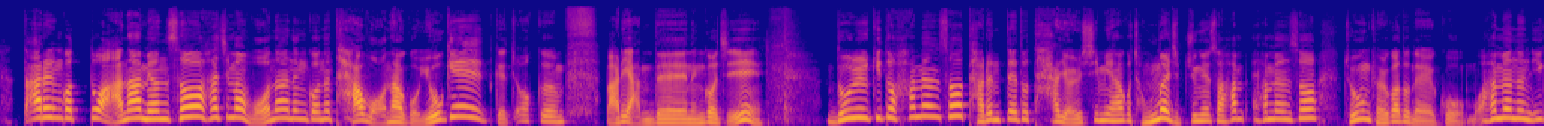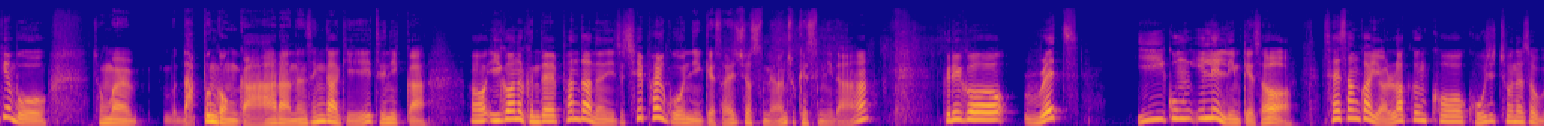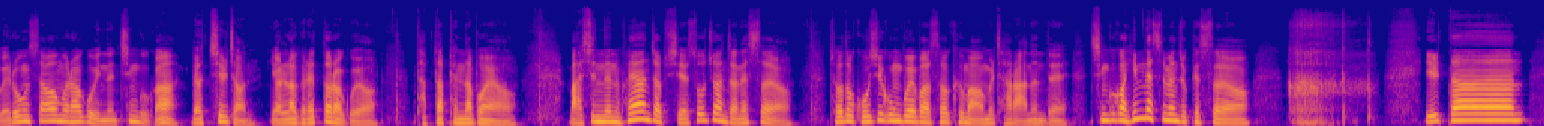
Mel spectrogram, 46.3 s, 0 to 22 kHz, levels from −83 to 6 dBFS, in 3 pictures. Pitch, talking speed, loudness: 165 Hz, 265 characters per minute, -18 LUFS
